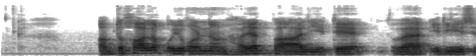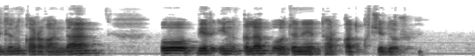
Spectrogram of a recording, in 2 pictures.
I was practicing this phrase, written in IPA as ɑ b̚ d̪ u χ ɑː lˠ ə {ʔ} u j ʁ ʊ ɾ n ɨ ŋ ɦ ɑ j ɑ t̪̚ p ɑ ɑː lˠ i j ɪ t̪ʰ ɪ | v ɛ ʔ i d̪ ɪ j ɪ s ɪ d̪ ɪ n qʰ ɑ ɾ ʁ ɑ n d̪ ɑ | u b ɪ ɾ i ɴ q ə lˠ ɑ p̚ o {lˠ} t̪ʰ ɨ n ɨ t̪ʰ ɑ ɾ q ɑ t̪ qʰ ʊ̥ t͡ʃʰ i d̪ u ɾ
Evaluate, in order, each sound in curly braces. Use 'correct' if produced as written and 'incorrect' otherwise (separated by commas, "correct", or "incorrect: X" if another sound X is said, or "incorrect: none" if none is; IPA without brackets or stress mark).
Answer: incorrect: q, incorrect: none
